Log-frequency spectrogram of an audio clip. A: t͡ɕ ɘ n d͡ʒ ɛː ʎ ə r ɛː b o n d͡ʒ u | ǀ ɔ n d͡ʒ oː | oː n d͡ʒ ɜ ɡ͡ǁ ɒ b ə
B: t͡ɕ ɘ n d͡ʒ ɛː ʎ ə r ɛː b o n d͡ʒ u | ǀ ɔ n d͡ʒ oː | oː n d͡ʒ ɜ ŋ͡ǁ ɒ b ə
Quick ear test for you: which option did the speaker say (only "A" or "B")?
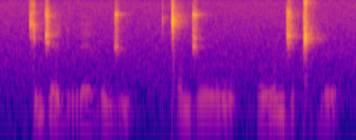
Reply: A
